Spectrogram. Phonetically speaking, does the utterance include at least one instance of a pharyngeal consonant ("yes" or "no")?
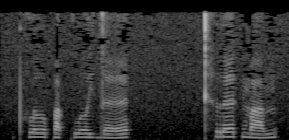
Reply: no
